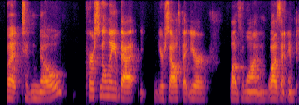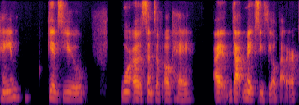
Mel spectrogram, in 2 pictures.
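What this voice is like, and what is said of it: Teary, emotional voice. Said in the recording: “I'm getting a little teary. ... You're getting yourself emotional.”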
